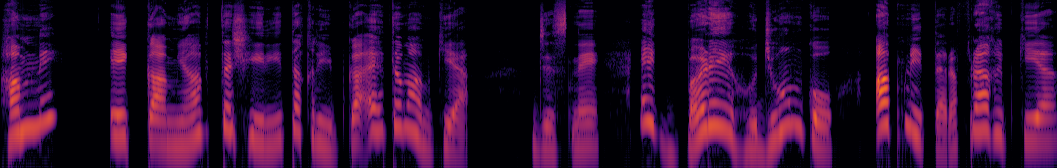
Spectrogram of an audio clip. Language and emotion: Urdu, happy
